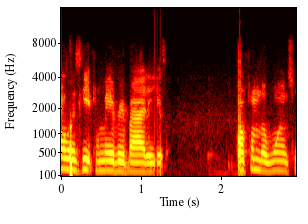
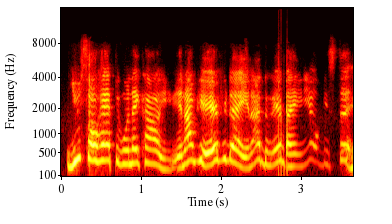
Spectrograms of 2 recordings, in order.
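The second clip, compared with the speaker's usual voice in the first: indignant complaint; 7 semitones higher than usual. Retold or imitated. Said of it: "I'm just like".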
